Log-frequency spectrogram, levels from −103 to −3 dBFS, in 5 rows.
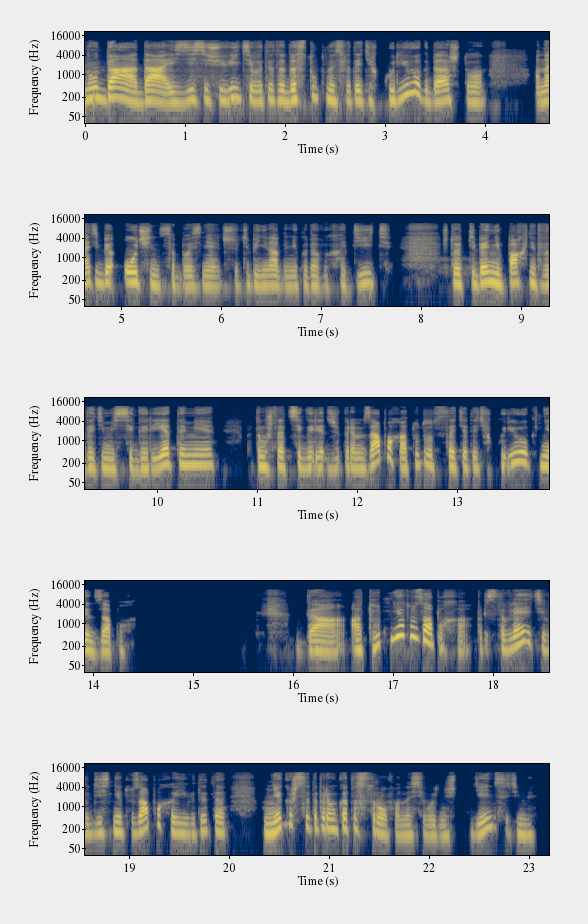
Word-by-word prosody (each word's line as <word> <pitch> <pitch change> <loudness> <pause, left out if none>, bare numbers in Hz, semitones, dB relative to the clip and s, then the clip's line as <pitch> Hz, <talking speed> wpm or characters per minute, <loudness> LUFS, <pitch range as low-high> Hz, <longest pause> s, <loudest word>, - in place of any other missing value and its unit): ну 195 +3 +2
да-да. 165 -6 +8
И 140 - -1
здесь 160 +4 -1
ещё, 170 +1 -1
видите, 185 0 -2
вот 155 +2 -6
эта 165 -1 -1
доступность 170 0 -1
вот 155 - -9
этих 155 -1 -4
курилок, 225 - -1
да? 155 +3 +4
Что 150 -3 -5 0.5
она 160 +5 +2
тебя 180 0 0
очень 180 -5 +3
соблазняет. 135 -1 -7
Что 125 +2 -9
тебе 145 +2 -9
не 140 - -6
надо 140 -2 -1
никуда 135 +1 -7
выходить. 140 +5 -9 0.5
Что 160 - -1
от 155 - -2
тебя 175 +1 +4
не 170 -3 +3
пахнет 170 -1 +2
вот 145 +1 -6
этими 140 -1 -4
сигаретами. 180 +7 +1 0.3
Потому 165 -2 -3
что 155 - 0
от 150 - -4
сигарет 155 -2 -1
же 140 - -8
прям 145 -1 -4
запах, - - +5
а 145 - +3
тут 190 +3 -11
вот, 175 -4 -3
кстати, 155 +2 -3
от 150 - -4
этих 150 -1 -8
курилок 205 +4 -1
нет 160 -4 0
запаха. 140 - -3 1.7
Да, 145 -4 +3
а 160 0 +1
тут 210 +9 -6
нету 410 +2 +5
запаха. 290 -9 +2
Представляете, 200 - -1
вот 150 - -9
здесь 155 +2 -5
нету 165 -2 -5
запаха, 180 - +2
и 155 -1 -5
вот 150 - -13
это, 175 -3 -4 0.4
мне 165 +8 +2
кажется, 285 -4 -3
это - - -5
прям 215 -2 0
катастрофа 185 -10 -2
на 135 0 -7
сегодняшний 130 -1 -9
день 170 - -4
с - - -11
этими 140 -2 -9
160 Hz, 185 wpm, -24 LUFS, 145-180 Hz, 1.7 s, да-да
